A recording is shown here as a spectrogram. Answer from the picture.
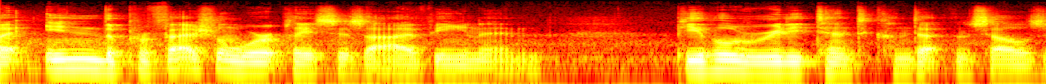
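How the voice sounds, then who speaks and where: The man's speech moves at a fairly quick pace. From Barbados. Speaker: cloud consultant and video blogger. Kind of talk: casual talk-to-camera advice. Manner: conversational, with many fillers.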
